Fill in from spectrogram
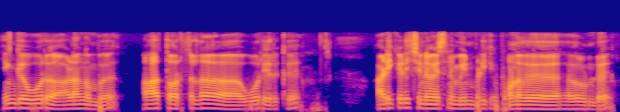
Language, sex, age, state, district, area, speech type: Tamil, male, 30-45, Tamil Nadu, Coimbatore, rural, spontaneous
